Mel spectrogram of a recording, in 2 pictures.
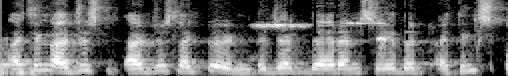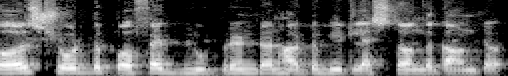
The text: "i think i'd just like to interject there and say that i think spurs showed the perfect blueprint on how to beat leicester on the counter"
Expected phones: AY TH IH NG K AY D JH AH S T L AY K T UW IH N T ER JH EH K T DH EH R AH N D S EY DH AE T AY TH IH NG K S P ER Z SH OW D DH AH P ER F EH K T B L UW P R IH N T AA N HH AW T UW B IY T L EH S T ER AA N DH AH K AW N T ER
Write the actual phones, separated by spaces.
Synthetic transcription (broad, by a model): AY T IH NG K AY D JH AH S T L AY K T UW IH N T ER JH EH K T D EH R AH N D S EY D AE T AY T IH NG K S P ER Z SH OW D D AH P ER F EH K T B L UW P R IH N T AA N HH AW T UW B IY T L EH S T ER AA N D AH K AW N T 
